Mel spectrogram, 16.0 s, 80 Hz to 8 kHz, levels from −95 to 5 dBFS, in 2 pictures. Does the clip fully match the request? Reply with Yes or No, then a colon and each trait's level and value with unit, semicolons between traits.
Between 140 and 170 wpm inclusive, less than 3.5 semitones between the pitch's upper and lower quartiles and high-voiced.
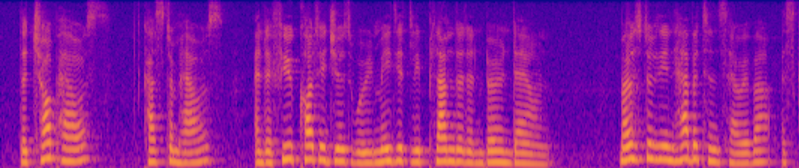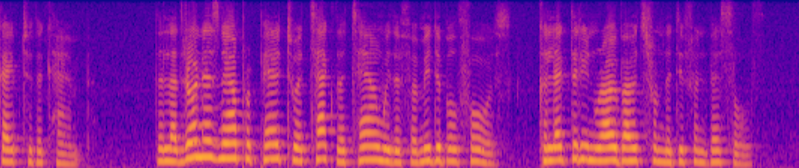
Yes: average, 160 wpm; average, 3.1 semitones; high, 210 Hz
